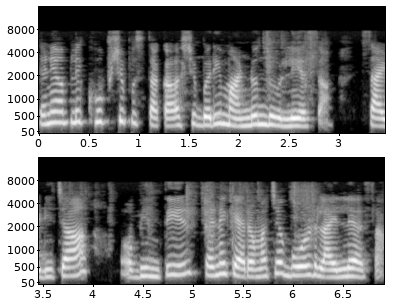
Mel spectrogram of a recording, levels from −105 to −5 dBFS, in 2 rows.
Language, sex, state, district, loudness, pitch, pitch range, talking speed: Konkani, female, Goa, North and South Goa, -15 LUFS, 250 Hz, 220-300 Hz, 140 wpm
